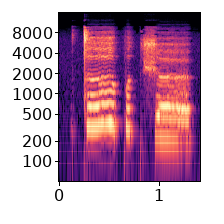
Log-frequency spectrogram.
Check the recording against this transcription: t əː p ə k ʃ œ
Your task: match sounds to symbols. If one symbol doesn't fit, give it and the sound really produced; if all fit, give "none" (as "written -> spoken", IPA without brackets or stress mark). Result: none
